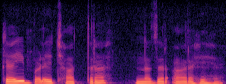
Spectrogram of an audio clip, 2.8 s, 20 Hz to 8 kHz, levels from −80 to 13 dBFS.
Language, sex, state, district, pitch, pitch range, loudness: Hindi, male, Jharkhand, Ranchi, 150 Hz, 140-165 Hz, -16 LUFS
